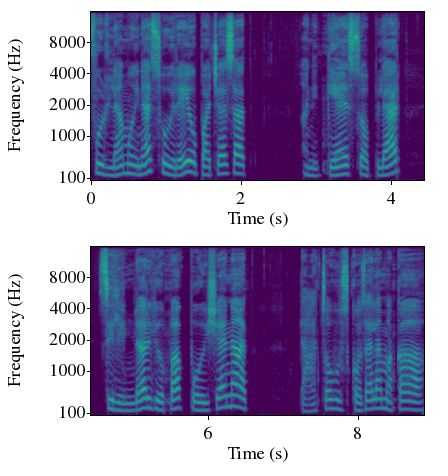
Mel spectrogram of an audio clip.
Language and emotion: Goan Konkani, fearful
